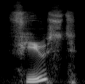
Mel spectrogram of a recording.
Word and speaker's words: Fuest: It's directed by Robert I think his last name is Fuest, is how it's pronounced.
